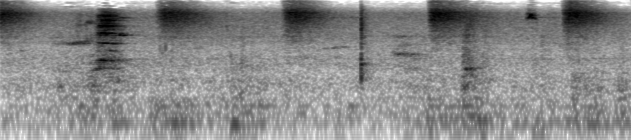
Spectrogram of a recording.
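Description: Children's railway train running along the track, heard from an open carriage: a steady low rumble with a regular hissing swish about every second and a half, and a single short click partway through.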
